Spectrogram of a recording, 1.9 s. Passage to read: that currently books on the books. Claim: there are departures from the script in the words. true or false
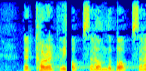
false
